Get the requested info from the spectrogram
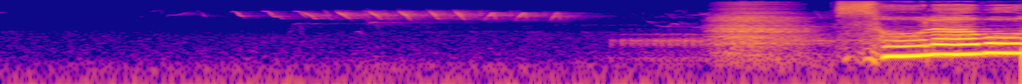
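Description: Faint, rapid high chirping, about six a second, then a soft swell of noise, and about four seconds in a woman's voice begins singing a slow melody with long held notes, much louder than the chirping.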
